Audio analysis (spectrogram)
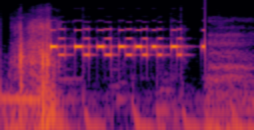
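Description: A CarpSounder ROC XRS carp fishing bite alarm sounds at maximum volume, giving a rapid run of about eight loud, close electronic beeps in an even rhythm after a short rustle of handling.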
